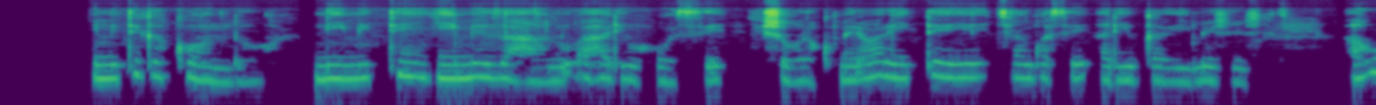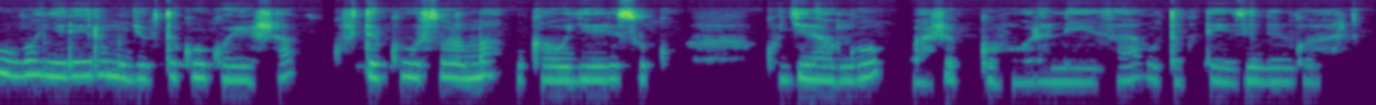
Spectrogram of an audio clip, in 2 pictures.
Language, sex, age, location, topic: Kinyarwanda, female, 18-24, Kigali, health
